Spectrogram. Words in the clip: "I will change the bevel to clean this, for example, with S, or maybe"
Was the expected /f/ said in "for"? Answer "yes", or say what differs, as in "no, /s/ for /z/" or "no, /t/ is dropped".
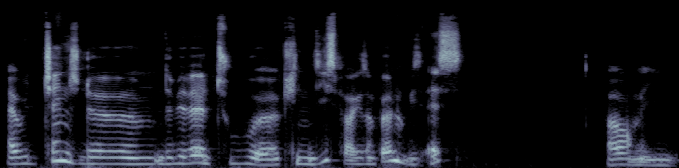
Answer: no, /p/ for /f/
